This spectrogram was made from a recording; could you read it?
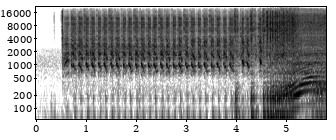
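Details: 1978 Kawasaki KZ1000A project bike, possibly original miles, first hot-wired startup with a small gas leak: starter whirs briefly, the inline-four catches, idles evenly, then revs cleanly; normal start and revving.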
